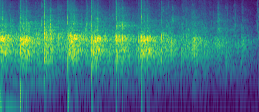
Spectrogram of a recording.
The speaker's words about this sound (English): Let's just praise God for people like that. Can we just praise God for people like that? That young man, let's give him applause today.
